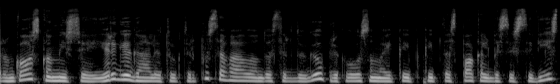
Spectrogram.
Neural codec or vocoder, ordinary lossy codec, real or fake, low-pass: none; MP3, 96 kbps; real; 14.4 kHz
